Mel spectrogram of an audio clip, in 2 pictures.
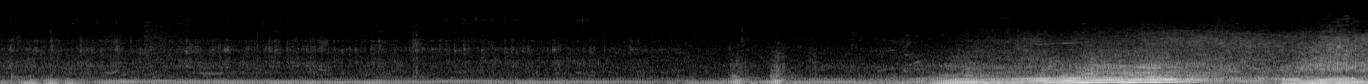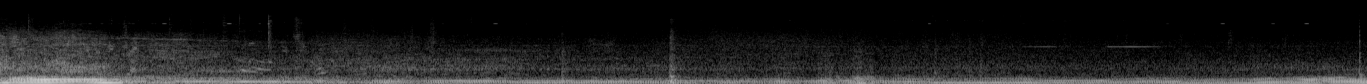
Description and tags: The ambient noise of a parking lot at a Walmart store, dominated by the throaty sound of a truck's engine. Carts rolling, cars starting up, etc. Recorded with the Zoom H4N.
